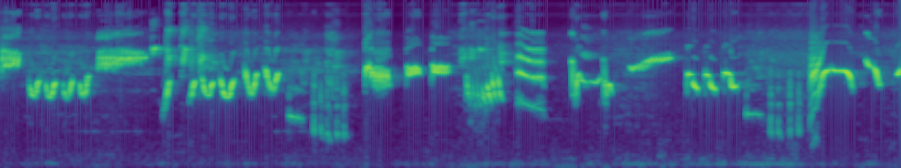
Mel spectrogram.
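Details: Asian pied starling singing a training song to draw other birds into song: wavy repeated whistles, sharp chips, rattling bursts and high slurred notes in a busy, unbroken flow.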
